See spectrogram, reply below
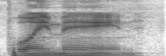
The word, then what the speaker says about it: Poimen: It's spelled P-O-I-M-E-N. Poimen is how we're pronouncing it, but it's really it's an English form of saying a Greek word, poimen. And poimen would be spelled P-O-Y, accent on the second syllable, M-A-N-E, Poimane.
